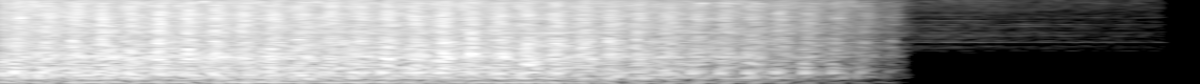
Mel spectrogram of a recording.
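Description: Cartoon helicopter rotor chopping in a rapid, even beat, fading away and stopping about three seconds in.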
